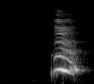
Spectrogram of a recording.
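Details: A single sudden, voiced hiccup, a sharp catch of breath. It comes from a mother who gets hiccups about once a year and says they are absurdly loud, while family urge her to hold her breath.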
